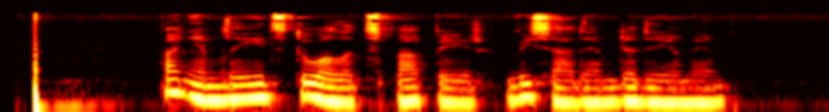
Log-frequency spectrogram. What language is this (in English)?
Latvian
